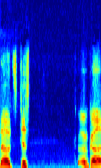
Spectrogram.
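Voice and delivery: mock, high-pitched ugly sobbing. Retelling watching the new Queer Eye season: imitating own ugly crying. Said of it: "some ugly crying".

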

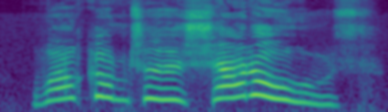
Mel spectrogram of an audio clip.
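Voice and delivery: very high, slow voice muffled through cupped hands. Showing how to do a voice by cupping the mouth: muffled through cupped hands. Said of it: "in order to do the voice, you kind of have to cup your mouth like this".

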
